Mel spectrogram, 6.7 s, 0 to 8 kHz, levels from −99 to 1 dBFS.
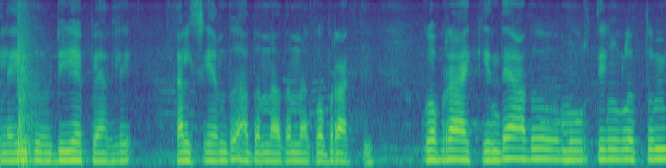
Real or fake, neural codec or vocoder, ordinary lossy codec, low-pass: real; none; none; none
